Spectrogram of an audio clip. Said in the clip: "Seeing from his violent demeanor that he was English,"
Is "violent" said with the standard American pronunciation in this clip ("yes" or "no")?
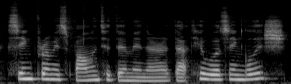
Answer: no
